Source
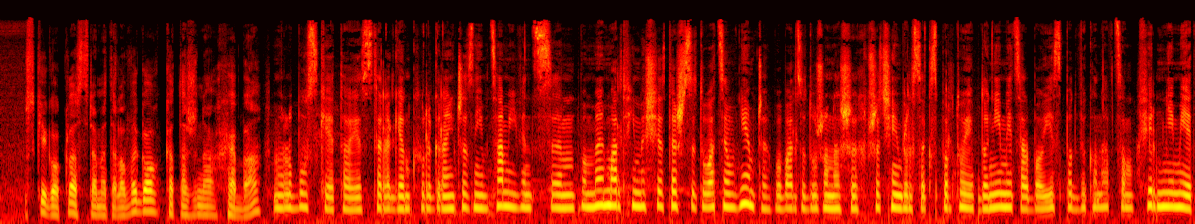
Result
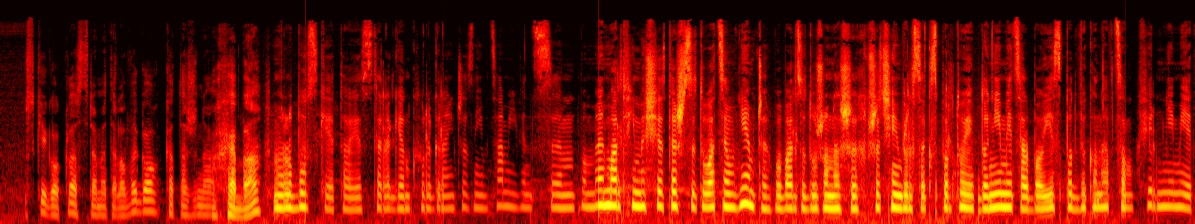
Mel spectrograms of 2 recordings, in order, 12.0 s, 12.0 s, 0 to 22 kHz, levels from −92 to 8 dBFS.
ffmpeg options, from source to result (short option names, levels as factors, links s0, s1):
-af "asetnsamples=n=441:p=0,asendcmd='2.12 volume volume 4dB;3.05 volume volume -7dB;4.43 volume volume -15dB;5.3 volume volume -7.5dB;5.98 volume volume 3dB;11.25 volume volume -7dB',volume=0.398"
